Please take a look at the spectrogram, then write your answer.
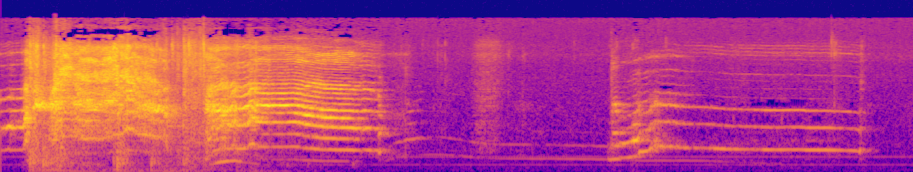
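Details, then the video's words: Cat during a fight, from a compilation of cat fights: loud harsh screaming yowls with dense broadband noise for about four seconds, then a pause and a long wavering moan that rises and falls, indoors. "the best funny cat fight videos"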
